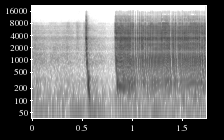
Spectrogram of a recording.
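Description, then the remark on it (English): A short squeaky blip, then a loud, sustained raspy fart that keeps sputtering to the end, played back alone with no talking. “all you're allowed to do is fart”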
